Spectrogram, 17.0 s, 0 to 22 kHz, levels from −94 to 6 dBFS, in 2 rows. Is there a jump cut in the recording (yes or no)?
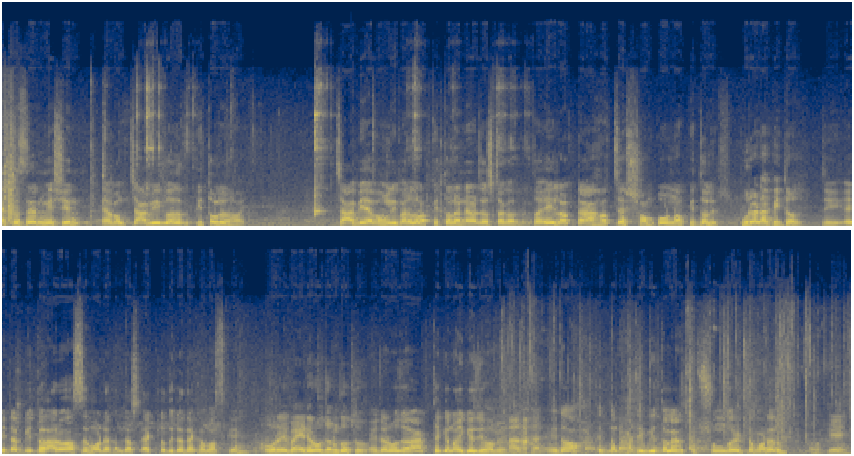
yes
